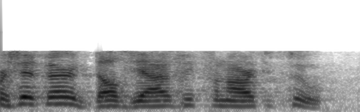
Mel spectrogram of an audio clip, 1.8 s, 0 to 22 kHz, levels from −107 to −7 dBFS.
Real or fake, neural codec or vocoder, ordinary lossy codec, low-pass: fake; codec, 16 kHz, 4 kbps, FunCodec, trained on LibriTTS, 50 frames a second; AAC, 16 kbps; 7.2 kHz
